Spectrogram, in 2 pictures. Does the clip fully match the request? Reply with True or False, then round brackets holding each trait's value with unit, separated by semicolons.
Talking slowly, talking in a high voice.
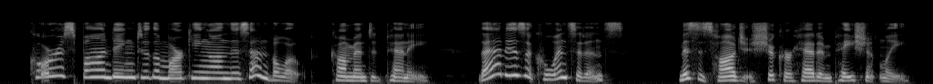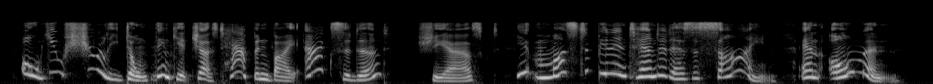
True (130 wpm; 280 Hz)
